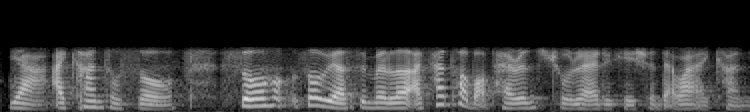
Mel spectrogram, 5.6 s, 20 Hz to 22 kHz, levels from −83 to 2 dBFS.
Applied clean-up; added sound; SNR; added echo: none; none; none; none.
